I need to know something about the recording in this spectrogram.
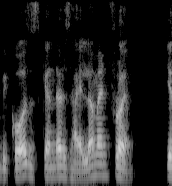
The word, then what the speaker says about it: phloem: फ्लोएम जब भी हम प्रोनाउंस करते हैं ना तो फ्लोएम में एफ लेटर का प्रोनाउंसिएशन हो रहा है।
